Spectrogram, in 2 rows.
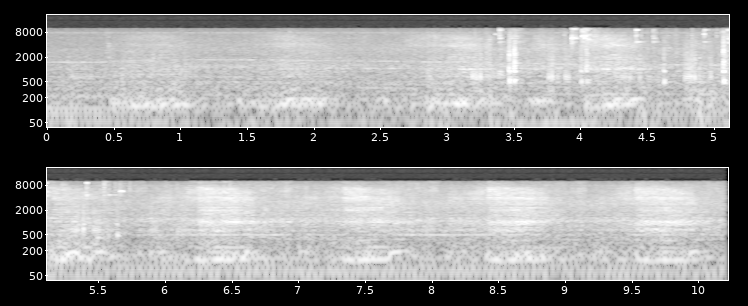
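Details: Driving straight at about 2 mph, a soft swishing rub comes round about once a second from the passenger-side front wheel, worse at low speed and not worse when turning: front wheel rubbing noise.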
